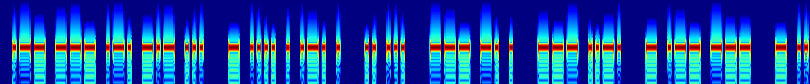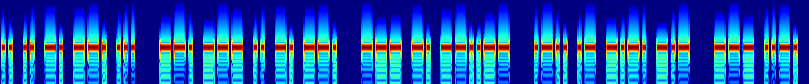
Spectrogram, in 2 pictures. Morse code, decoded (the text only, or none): WORKS THERE IS ONE OF TWO THINGS GOING ON, LACK OF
